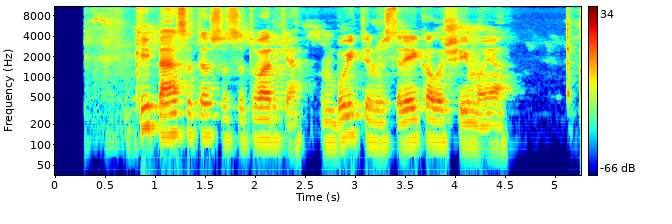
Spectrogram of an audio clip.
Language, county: Lithuanian, Kaunas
